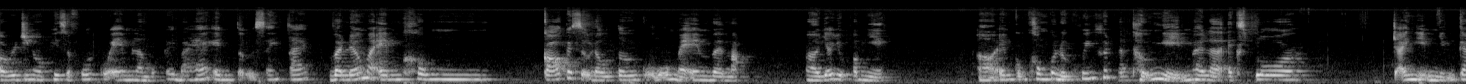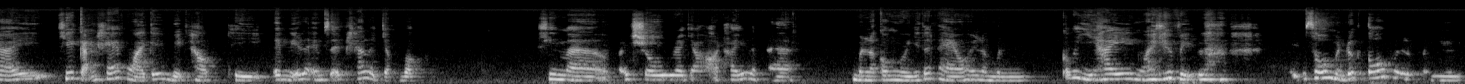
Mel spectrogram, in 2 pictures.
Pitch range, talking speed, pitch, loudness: 200-245 Hz, 215 wpm, 220 Hz, -19 LUFS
